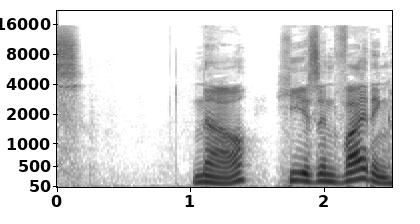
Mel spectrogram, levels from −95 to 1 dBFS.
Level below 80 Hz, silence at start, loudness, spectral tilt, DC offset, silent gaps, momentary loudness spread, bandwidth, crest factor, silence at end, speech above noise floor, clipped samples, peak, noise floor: -52 dBFS; 0 s; -19 LUFS; -6 dB/octave; under 0.1%; none; 13 LU; 15.5 kHz; 16 dB; 0 s; 45 dB; under 0.1%; -4 dBFS; -62 dBFS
